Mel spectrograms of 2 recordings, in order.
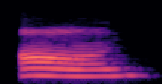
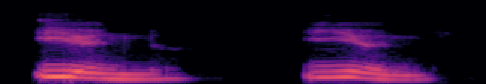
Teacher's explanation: Tengo un fenómeno de denasalización. Ya no se nasaliza.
